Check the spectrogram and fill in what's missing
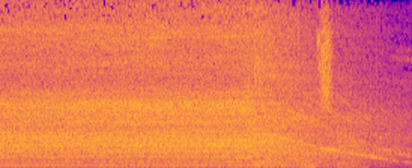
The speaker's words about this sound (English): Yeah, we're looking for a smooth, creamy texture. Depending on your blender, too, you might have to do it a little bit longer or it could go fast.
